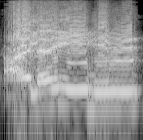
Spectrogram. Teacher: میم ساکن کا اظہار ہے، جلدی پڑھیں گے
